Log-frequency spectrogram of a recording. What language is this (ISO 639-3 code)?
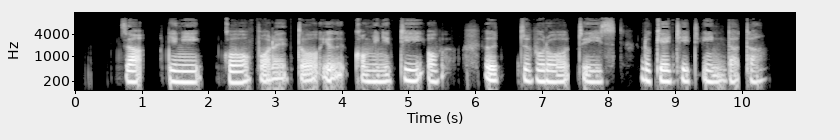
eng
